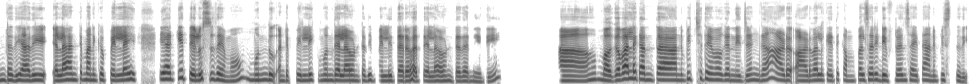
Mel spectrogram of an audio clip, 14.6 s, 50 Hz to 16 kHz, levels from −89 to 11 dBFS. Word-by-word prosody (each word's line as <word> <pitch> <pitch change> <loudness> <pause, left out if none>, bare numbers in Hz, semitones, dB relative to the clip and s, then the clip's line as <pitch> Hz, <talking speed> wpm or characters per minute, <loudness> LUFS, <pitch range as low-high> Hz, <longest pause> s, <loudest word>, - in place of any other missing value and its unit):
ఉంటది. 235 -1 -1
అది 230 +2 +1 0.3
ఎలా 230 +2 +4
అంటే 250 +2 -4
మనకి 245 0 -1
పెళ్ళయ్యాకే 260 +4 +1
తెలుస్తదేమో! 240 -4 +2 0.3
ముందు 240 0 -1
అంటే 215 0 -6
పెళ్ళికి 225 0 -2
ముందెలా 230 -1 +3
ఉంటది, 220 +1 -6
పెళ్ళి 210 +1 -1
తర్వాతెలా 205 0 +1
ఉంటదనేది. 195 -2 -5 1.1
ఆ! - - +8 0.6
మగవాళ్ళకి 270 +7 +5
అంత 245 -1 -8 0.3
అనిపించదేమో 255 +1 -4
గాని 235 -2 -3
నిజంగా 230 +2 -4 0.2
ఆడ 230 -1 0 0.2
ఆడవాళ్ళకైతే 230 +2 -3
కంపల్సరీ 240 +4 -3
డిఫరెన్స్ 230 +2 -4
అయితే 220 +2 -8
అనిపిస్తది. 210 -4 -8
230 Hz, 110 wpm, -21 LUFS, 215-245 Hz, 1.1 s, ఆ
